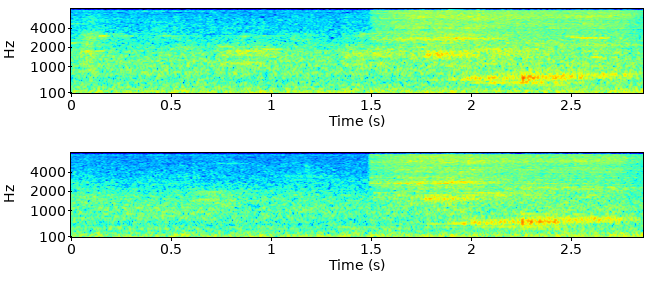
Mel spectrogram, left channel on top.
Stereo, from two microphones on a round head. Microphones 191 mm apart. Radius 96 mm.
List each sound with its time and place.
1.5 s a running tap: 80° right, 1.3 m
